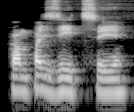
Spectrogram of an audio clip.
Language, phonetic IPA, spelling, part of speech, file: Russian, [kəmpɐˈzʲit͡sɨɪ], композиции, noun, Ru-композиции.ogg
- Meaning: inflection of компози́ция (kompozícija): 1. genitive/dative/prepositional singular 2. nominative/accusative plural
